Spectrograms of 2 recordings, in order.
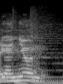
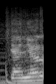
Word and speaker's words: Gagnon: No, like, Gagnon. Gagnon is perfect.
